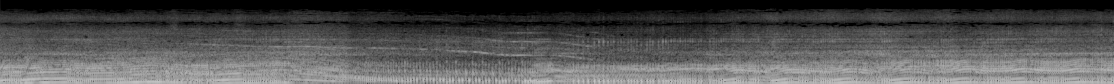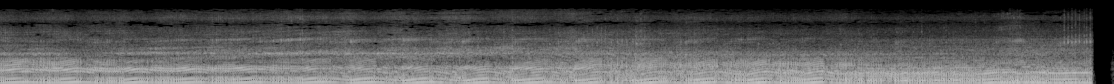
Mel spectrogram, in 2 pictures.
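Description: Petrol two-stroke chainsaw running under load as it cuts lengthwise along a log, its engine note wavering as it works. The revs drop about two seconds in and climb again about four seconds in. The sound cuts off suddenly just before the end.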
